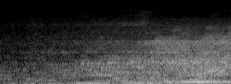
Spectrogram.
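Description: A city bus drawing up and passing close by, its engine and tyre sound growing steadily louder, with a low rumble and a steady hum building toward the end.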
